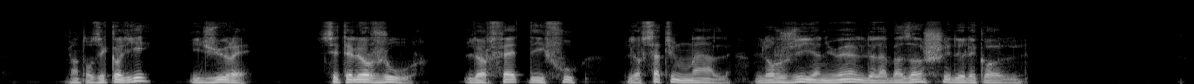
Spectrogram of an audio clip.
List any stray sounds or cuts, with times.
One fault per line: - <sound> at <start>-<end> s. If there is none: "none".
none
